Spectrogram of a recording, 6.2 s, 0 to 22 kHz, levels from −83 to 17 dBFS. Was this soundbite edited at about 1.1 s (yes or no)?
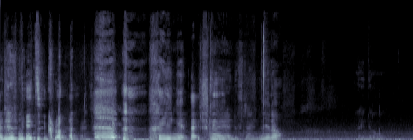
no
